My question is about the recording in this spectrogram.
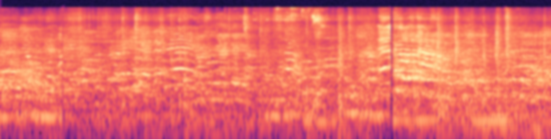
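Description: A crowd of young children's voices chattering and calling out at play, high-pitched and overlapping, growing louder in the second half.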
